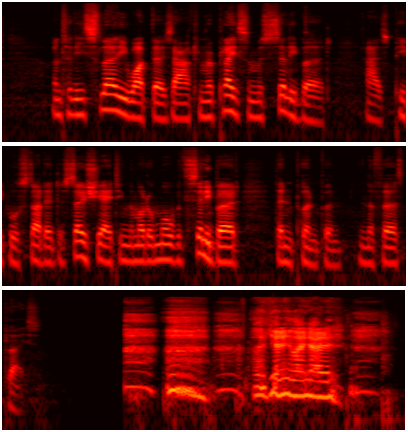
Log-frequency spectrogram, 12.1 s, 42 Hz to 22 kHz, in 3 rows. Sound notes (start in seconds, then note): 9.3 heavy breathing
